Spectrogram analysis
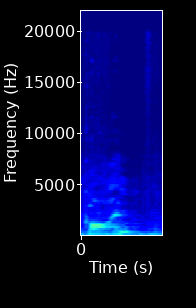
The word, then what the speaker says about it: gone: have to memorize it, because it does not look, does not look the way it sounds when it's spelled out.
